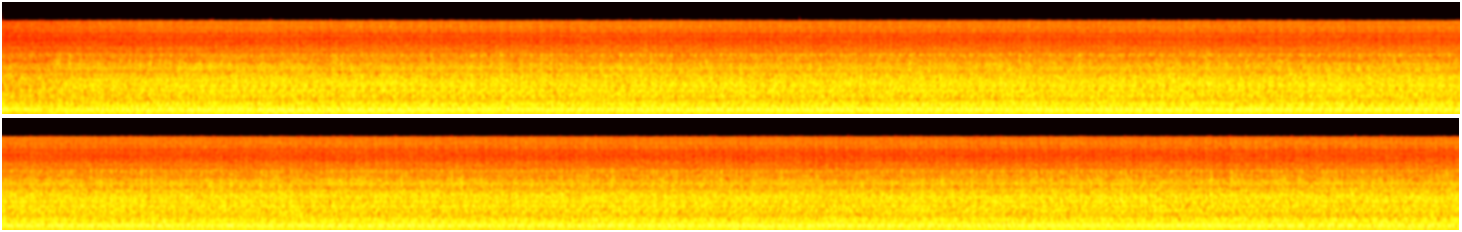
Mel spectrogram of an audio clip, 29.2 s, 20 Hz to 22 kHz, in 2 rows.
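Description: Compact tractor's 50 horsepower Perkins diesel engine idling steadily, its pitch settling at the very start and then holding constant.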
